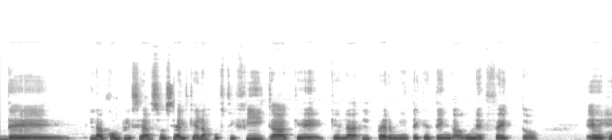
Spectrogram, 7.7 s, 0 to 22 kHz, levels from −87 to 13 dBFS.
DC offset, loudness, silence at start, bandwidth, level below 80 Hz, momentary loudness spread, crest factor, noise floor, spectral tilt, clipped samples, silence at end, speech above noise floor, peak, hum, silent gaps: under 0.1%; -24 LUFS; 0 s; 11 kHz; -74 dBFS; 9 LU; 16 dB; -68 dBFS; -5 dB/octave; under 0.1%; 0 s; 45 dB; -8 dBFS; none; none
